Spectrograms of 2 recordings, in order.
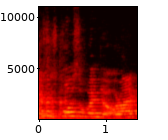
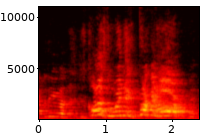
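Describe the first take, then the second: First: Loud, higher, insistent plea; acted exasperation, not yet at full shout; exasperated demand. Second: High, very loud yell building to the insult; acted rage, shouted at full force; furious outburst. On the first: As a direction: demand it with raised voice, still holding back. Acted quarrel over window, first demand. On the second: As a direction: blow up and scream it at them. Acted quarrel over window, blowing up.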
